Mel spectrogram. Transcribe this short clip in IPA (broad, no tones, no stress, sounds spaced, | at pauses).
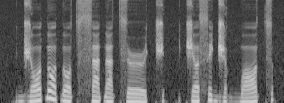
d͡ʒ ɔ ɗ ɔ ɗ ɔ t͡s s a ɗ a t͡s ə˞ t͡ʃ | t͡ʃ ʌ s ɘ d͡ʒ ɒ ɡ͡b ɒ t͡s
